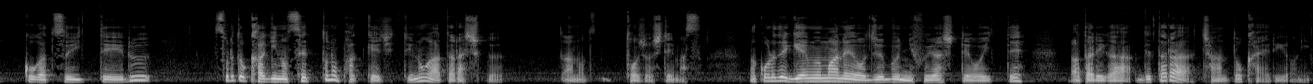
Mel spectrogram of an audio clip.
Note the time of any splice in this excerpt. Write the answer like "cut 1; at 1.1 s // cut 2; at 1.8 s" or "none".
none

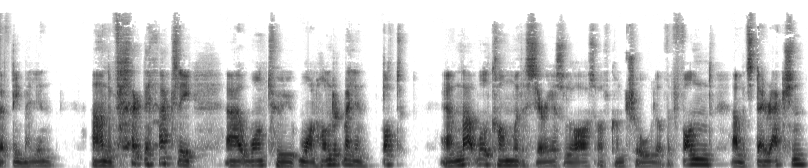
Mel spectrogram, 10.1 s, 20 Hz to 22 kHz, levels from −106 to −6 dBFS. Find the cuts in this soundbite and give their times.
cut 1; at 3.3 s

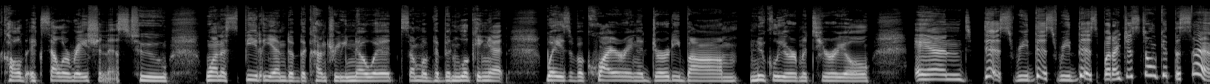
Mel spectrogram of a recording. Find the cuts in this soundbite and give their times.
cut 1; at 2.6 s // cut 2; at 3.4 s // cut 3; at 4.3 s // cut 4; at 9.8 s

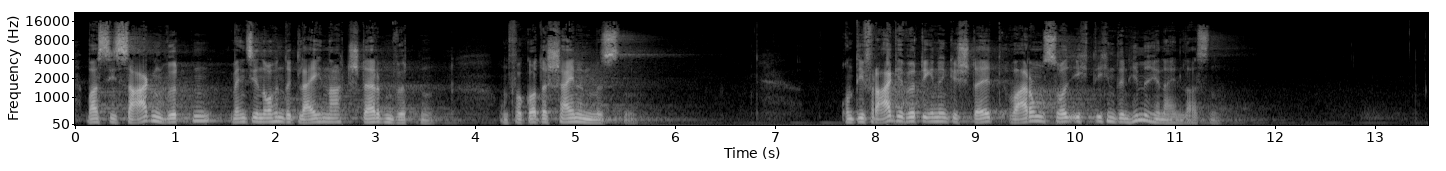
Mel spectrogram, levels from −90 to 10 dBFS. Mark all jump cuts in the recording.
none

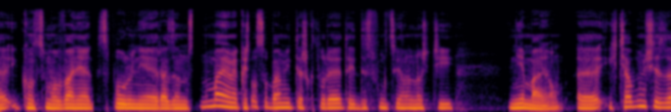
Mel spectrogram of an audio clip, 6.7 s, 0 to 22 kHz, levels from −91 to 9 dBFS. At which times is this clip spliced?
cut 1; at 0.9 s // cut 2; at 1.9 s // cut 3; at 2.5 s

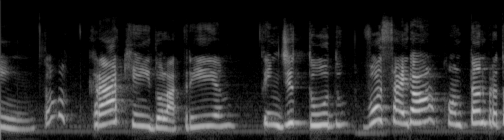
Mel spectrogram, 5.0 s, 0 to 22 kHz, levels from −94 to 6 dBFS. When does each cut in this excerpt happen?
cut 1; at 3.5 s // cut 2; at 4.1 s

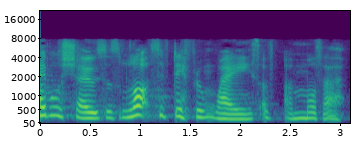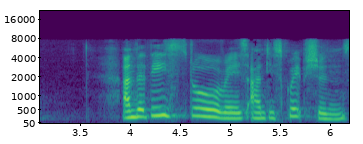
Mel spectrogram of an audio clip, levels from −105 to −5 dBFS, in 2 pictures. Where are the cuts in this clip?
cut 1; at 2.4 s

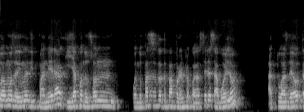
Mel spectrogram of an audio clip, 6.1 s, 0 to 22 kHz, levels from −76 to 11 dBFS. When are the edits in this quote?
none

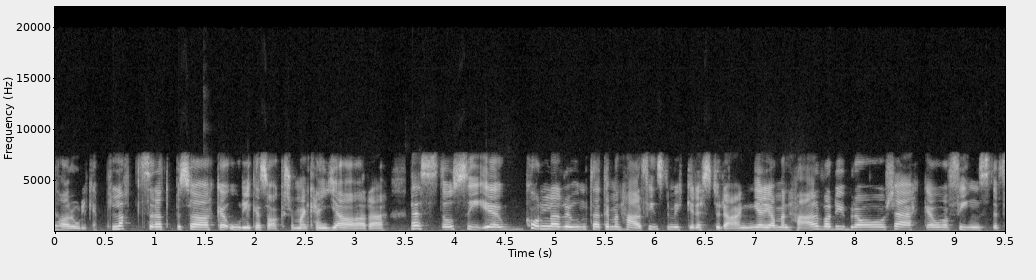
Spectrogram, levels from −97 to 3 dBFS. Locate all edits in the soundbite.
cut 1; at 3.5 s

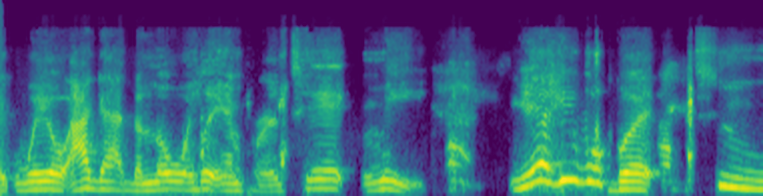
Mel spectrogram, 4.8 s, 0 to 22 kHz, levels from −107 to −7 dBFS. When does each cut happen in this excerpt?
cut 1; at 1.2 s // cut 2; at 3.8 s

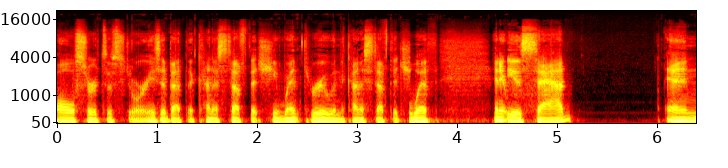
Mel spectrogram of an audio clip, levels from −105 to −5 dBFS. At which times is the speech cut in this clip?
cut 1; at 3.5 s // cut 2; at 4.5 s

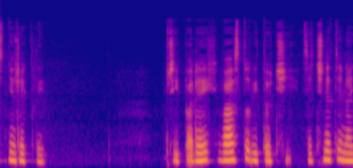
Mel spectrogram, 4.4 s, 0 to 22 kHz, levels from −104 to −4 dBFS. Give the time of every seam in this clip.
cut 1; at 2.0 s // cut 2; at 3.1 s

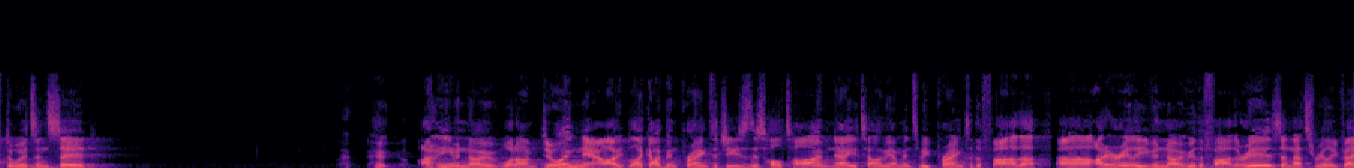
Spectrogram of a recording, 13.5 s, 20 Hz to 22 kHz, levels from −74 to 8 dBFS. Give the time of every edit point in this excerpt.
cut 1; at 10.5 s

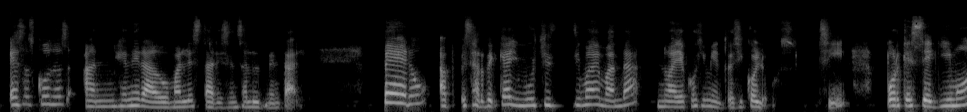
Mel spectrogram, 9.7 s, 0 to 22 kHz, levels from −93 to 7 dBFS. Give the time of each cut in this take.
cut 1; at 4.3 s // cut 2; at 6.5 s // cut 3; at 8.1 s

